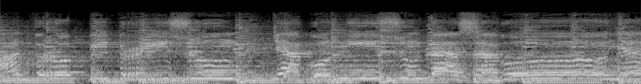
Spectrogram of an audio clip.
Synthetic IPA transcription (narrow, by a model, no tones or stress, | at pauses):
and̪ɾopit̪ɾi | suŋ | jakonisʊŋt̪asaɣo | ɲa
